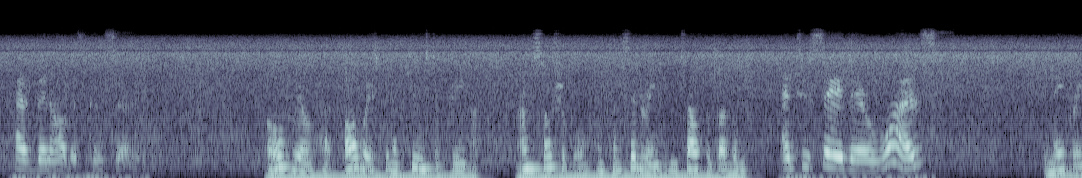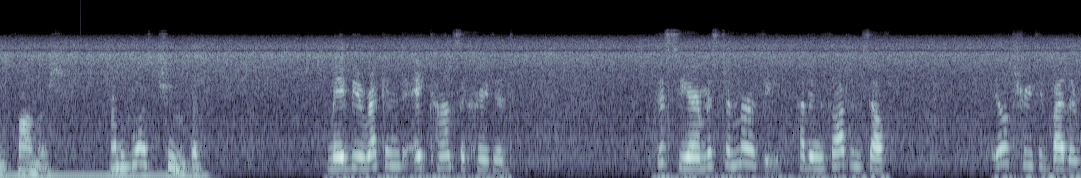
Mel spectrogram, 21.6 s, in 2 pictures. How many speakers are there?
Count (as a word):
two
